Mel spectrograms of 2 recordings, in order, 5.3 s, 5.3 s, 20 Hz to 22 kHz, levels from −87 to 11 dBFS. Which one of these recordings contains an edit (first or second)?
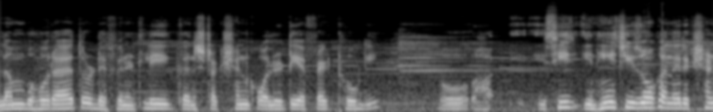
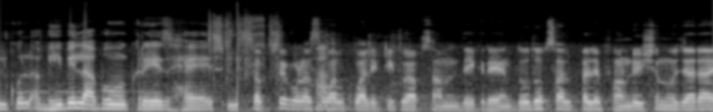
second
